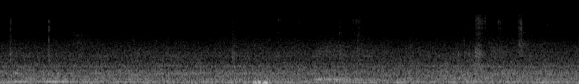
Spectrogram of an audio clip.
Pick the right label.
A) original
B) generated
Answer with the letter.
A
